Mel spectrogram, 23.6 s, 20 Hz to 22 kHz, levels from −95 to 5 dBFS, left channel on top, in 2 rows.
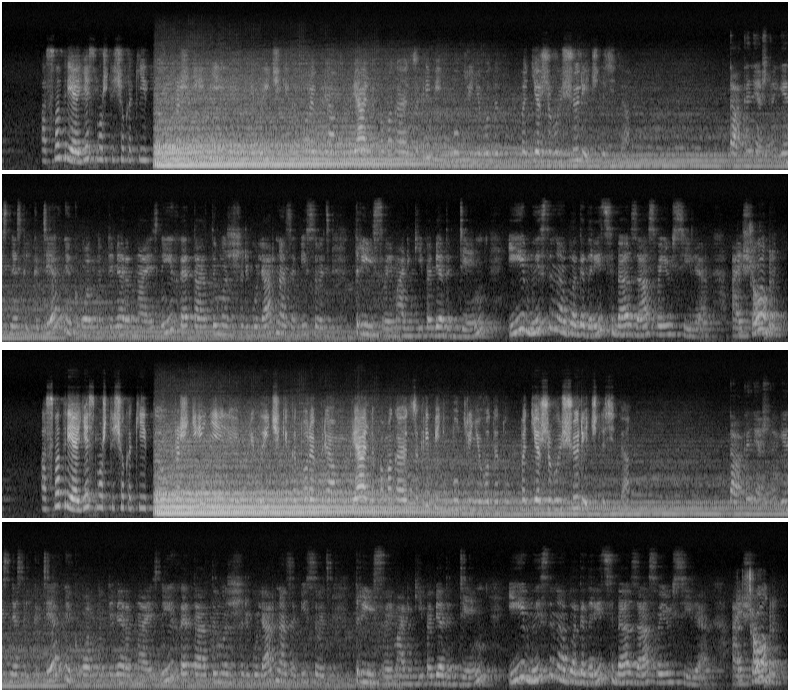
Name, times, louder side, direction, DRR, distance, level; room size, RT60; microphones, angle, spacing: voice 1, 0.6-9.4 22.8-23.3, right 6 dB, 80° right, 11 dB, 1.0 m, -30 dB
sound 1, 2.3-17.8, right 1 dB, ahead, 2.5 m, -30 dB
voice 2, 10.8-23.4, equal, 30° left, -3 dB, 4.6 m, -37 dB
26.5 x 14.0 x 3.7 m, 0.89 s
head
